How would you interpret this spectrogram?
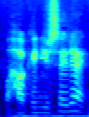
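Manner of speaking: normal talking voice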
